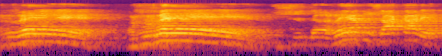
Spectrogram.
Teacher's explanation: jacaré a sílaba forte é ré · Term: sílaba tônica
